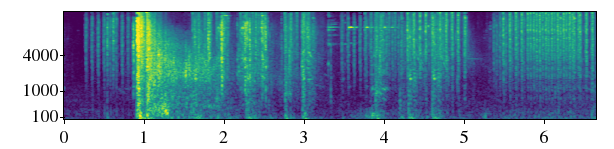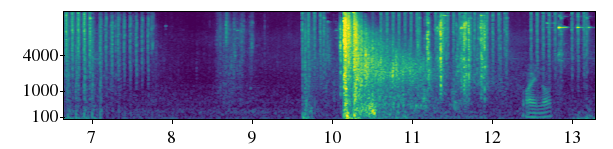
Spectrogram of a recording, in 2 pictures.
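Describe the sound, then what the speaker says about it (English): Gunfire from a tower gun in a video game, with bursts of rapid shots and sharp loud blasts at intervals, a voice talking over parts of it. "The tower is also a gun that can shoot long,"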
